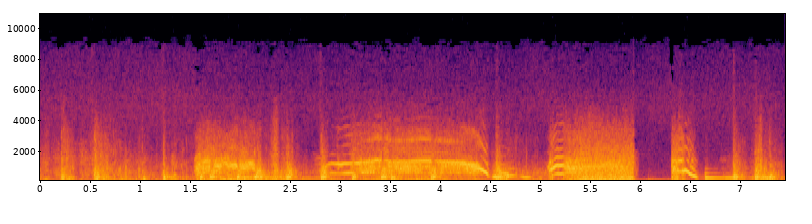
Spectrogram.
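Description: Anguished screaming in long, drawn-out wails rises over a loud, noisy background, broken by sharp thuds and clatter, sounding like chaotic footage heard through a speaker.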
